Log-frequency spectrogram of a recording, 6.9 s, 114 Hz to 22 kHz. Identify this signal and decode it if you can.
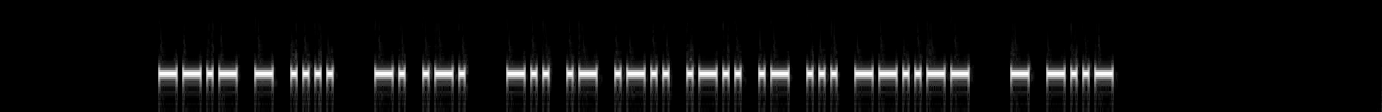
Morse code, heard as a keyed tone, about 40 wpm, 700 Hz. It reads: QTH NR DALLAS, TX
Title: Practice QSO - Exchange 1 - Beginning - 40wpm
